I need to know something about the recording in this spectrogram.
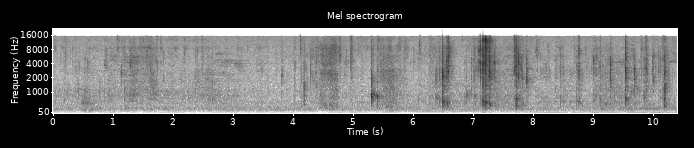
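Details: Dogs from a pack chewing raw food, soft wet chewing at first, then louder crackling crunches and bone-like snaps clustered toward the middle and end.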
